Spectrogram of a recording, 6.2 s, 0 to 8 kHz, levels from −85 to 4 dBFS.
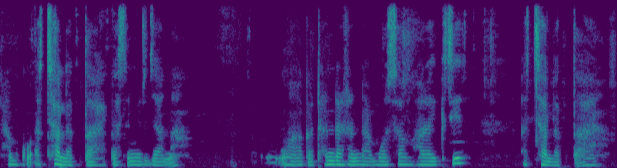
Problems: constant background noise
